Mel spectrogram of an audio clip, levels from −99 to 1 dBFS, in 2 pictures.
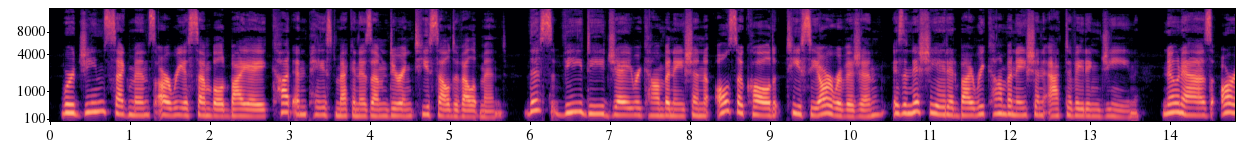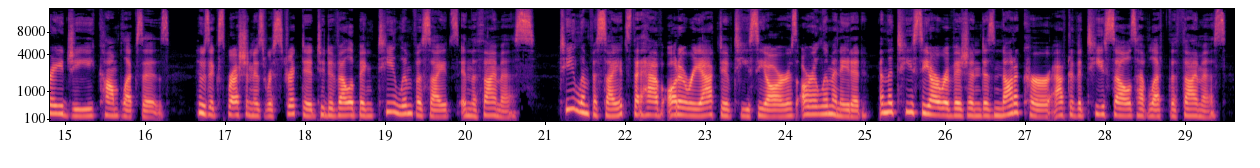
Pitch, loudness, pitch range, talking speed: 190 Hz, -22 LUFS, 175-225 Hz, 135 wpm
